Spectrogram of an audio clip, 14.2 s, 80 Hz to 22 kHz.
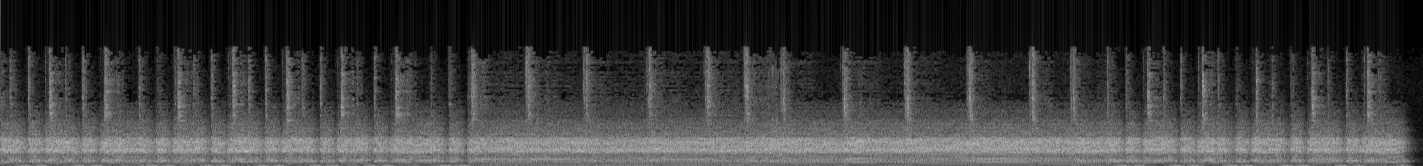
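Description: Electric guitar in drop D tuning playing a heavy metal riff in D minor: rhythmic chugging on the low strings, then held ringing chords (a B♭5 and a G5, each with an added ninth) from about five to eight seconds in, then the chugging again. It stops at the end.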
